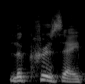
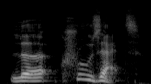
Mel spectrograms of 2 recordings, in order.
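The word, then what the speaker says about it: Le Creuset: start to the day Megan then corrects Mindy's pronunciation of the French lrus pan that's a frying pan that she used to make the food Mindy called it l cruette which I thought was quite endearing but ever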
